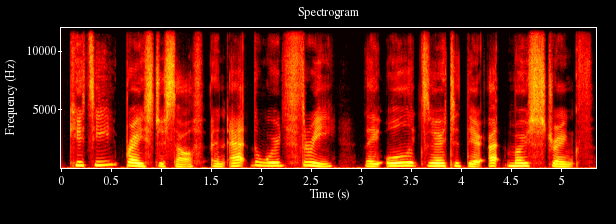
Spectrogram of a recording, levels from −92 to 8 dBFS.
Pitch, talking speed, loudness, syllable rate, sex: 240 Hz, 155 wpm, -16 LUFS, 4.4 syllables/s, female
